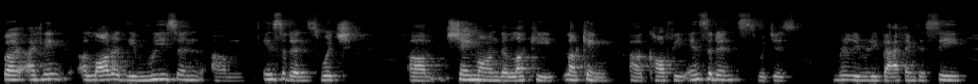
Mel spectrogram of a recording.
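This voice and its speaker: A woman's voice: mid-range voice, fairly even intonation, normal speed. A woman talks through her slides on a video call, chatty and loose, full of fillers and restarts. Her voice sits mid-range, and a roomy echo hangs around it. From Hong Kong. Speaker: venture capital panelist. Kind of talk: presenting slides in an online panel.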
